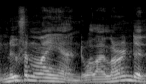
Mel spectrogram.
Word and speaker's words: Newfoundland: Uh, engineer, how did you like Newfoundland? Well, I learned that it's pronounced Newfoundland, not Newfoundland.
